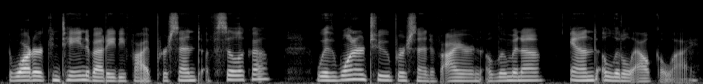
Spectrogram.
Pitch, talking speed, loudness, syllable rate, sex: 185 Hz, 195 wpm, -20 LUFS, 6.3 syllables/s, female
